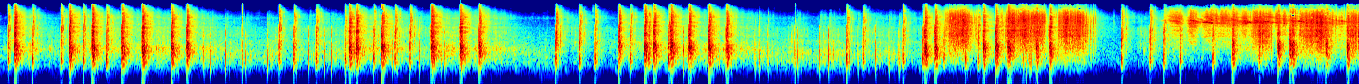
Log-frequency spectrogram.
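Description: Aerial fireworks going off in a rapid string of sharp bangs from bursting shells. About two-thirds of the way through, and again near the end, the bangs give way to long stretches of dense crackling.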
